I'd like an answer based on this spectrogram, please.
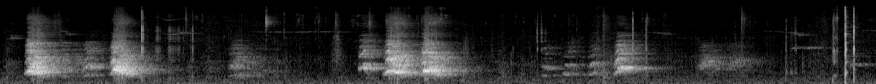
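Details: Puppies giving pairs of short, husky barks separated by quiet gaps. Fainter yips follow later, and a few sharp knocks are heard near the end.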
